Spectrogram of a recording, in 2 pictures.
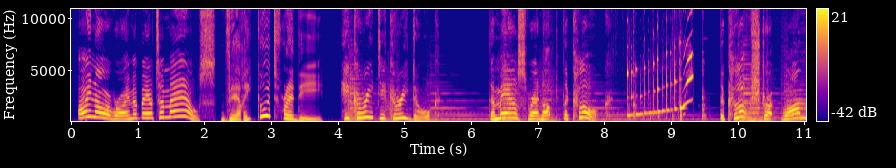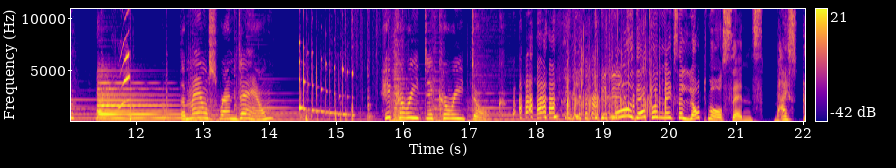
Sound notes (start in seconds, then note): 11.6 squeaks; 11.6 clock chimes; 17.6 laughing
